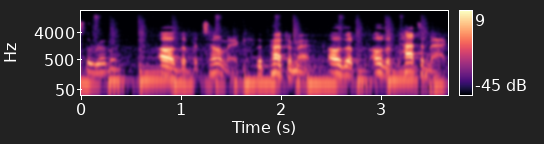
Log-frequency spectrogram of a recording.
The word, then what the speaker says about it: Potomac: How did you pronounce the river? Oh, the Potomac.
